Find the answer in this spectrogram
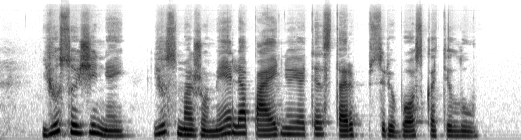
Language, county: Lithuanian, Vilnius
